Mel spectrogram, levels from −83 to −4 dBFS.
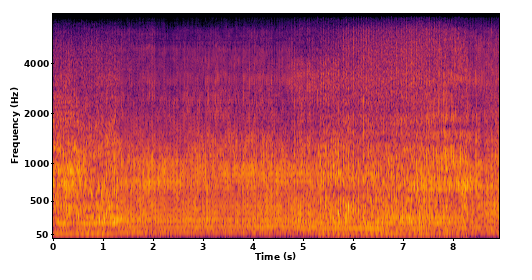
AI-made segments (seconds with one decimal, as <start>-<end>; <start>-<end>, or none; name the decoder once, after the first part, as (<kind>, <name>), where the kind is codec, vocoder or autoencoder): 1.3-5.3 (vocoder, HiFi-GAN); 8.3-8.9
